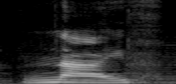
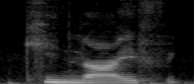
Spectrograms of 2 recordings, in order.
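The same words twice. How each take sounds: First: The initial K sound is silent. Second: The initial K sound is pronounced. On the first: The speaker calls it right. "a gente fala" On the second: The speaker calls it wrong. "A gente não fala"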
